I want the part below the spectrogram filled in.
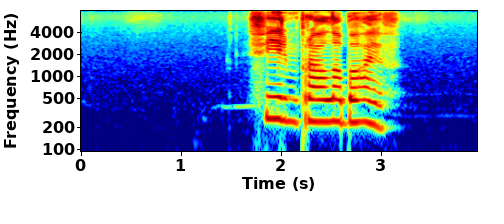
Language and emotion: Russian, sad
